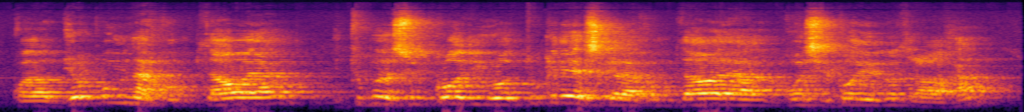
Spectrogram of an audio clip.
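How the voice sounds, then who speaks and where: A man lectures a class in an animated, questioning way, his voice a little high for a man. He sounds set back from the mic in a very echoey classroom. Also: fast talker. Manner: animated, questioning, addresses students as "hijo". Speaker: teacher. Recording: echoey room, speaker far from the mic.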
